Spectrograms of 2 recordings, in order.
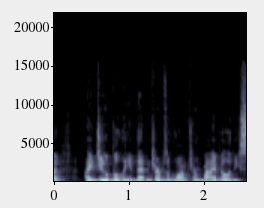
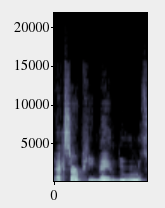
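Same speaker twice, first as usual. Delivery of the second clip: rising upturn at end of lose. Reading aloud a tweet ending in a question mark, rising at the end on lose. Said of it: "my inflection goes up like this. I pitched that".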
